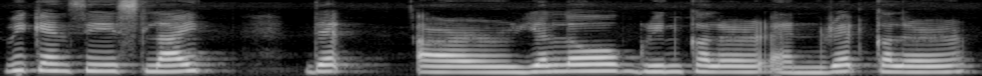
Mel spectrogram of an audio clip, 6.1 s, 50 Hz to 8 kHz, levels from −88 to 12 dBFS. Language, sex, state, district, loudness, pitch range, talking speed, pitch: English, female, Mizoram, Aizawl, -15 LUFS, 225-255 Hz, 115 wpm, 240 Hz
